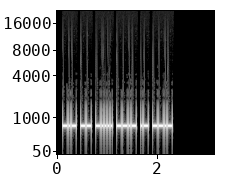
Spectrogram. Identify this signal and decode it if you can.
Morse code, heard as a keyed tone, about 40 wpm, 700 Hz. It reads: KM6QAQ
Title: USA Call Signs Repeated 3x 40wpm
